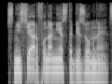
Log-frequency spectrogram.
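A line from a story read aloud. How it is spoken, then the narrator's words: Stern. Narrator (Russian): сказал строго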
